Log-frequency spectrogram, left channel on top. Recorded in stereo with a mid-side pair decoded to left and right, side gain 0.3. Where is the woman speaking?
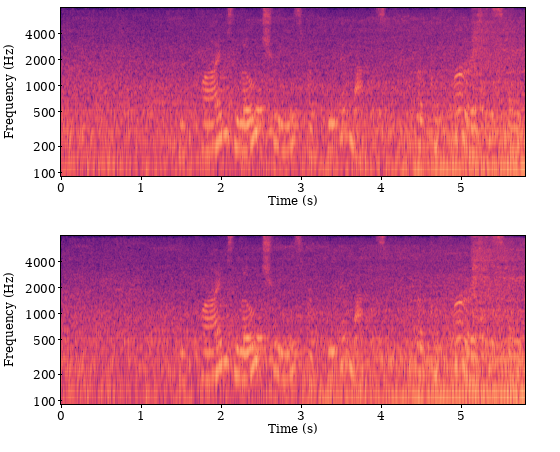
5° right, 8 m.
